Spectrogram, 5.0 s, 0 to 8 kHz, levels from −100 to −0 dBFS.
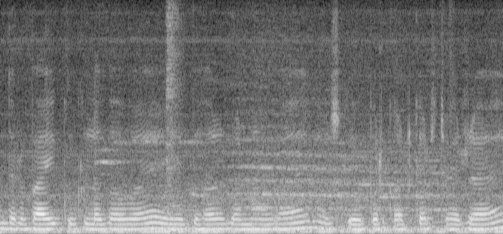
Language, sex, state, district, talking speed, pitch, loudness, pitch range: Hindi, female, Bihar, West Champaran, 200 wpm, 175 Hz, -14 LUFS, 175-180 Hz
